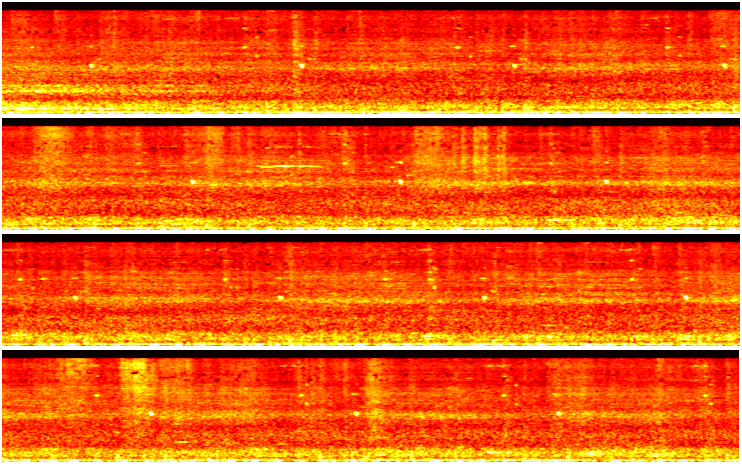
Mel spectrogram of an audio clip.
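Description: Loaded covered hopper cars of a freight train rolling past at close range: a steady rumble of steel wheels on the rails, with faint regular clicks as the wheels pass over rail joints. The trailing locomotives' engine sound fades out in the first second.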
